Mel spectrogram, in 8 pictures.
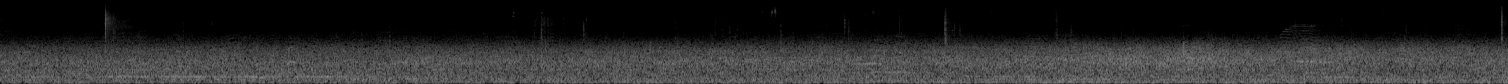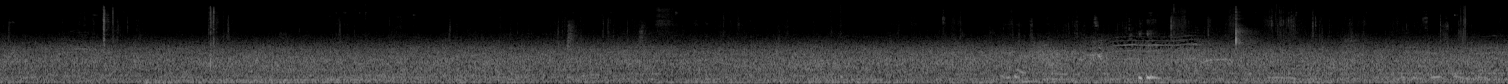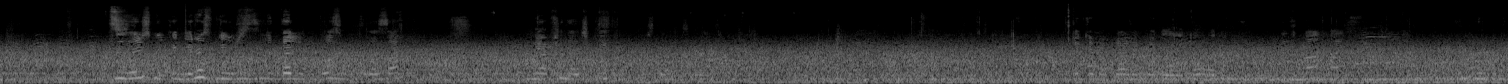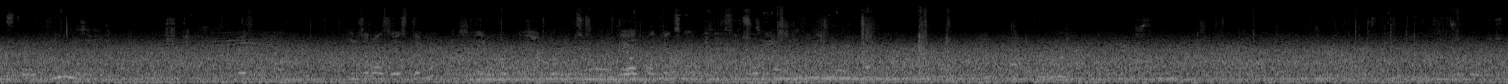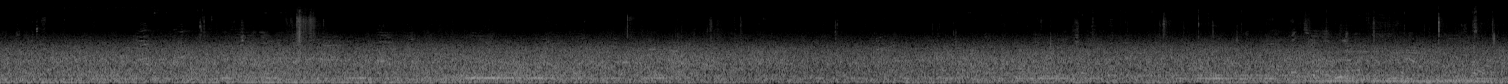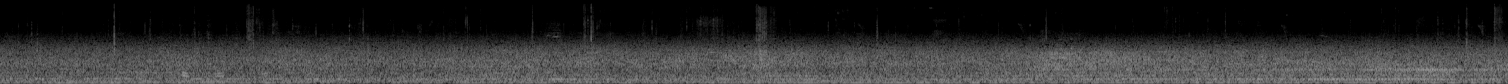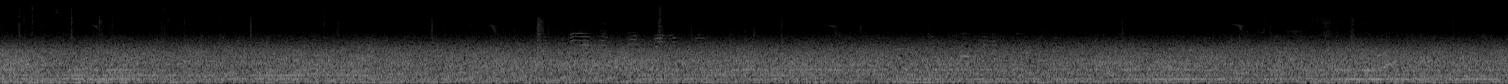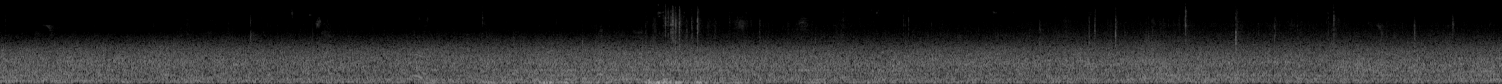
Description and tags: Omsk Victory park 11
Athmosphere in the Victory park, Russia, Omsk. Place slightly into the interior of the park. Hear noise of cars from nearby highway. Children plays. Two women speak on russian.
XY-stereo.
athmosphere, russian-spech, noise, Omsk, park, Russia, victory-park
